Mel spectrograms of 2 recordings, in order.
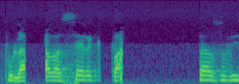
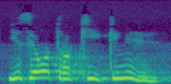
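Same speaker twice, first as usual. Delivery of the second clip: put-on child asking; 7 semitones higher than usual.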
